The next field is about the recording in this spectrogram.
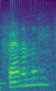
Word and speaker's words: Fenneman: Mr. Fiddeman. – Mr. Fiddeman? You mean Fenneman? – That's right.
